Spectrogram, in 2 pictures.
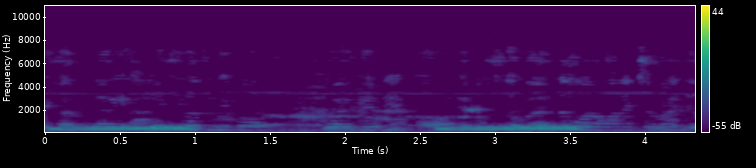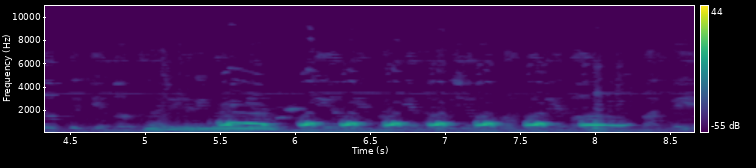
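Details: Zebra dove of the Bangkok type cooing in the morning without stopping: low murmuring sounds give way to a staccato run of about seven quick, evenly spaced cooing notes ending in a longer note.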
